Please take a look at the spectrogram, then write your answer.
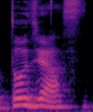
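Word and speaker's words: ドジャース: 日本語だとドジャースという発音です。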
